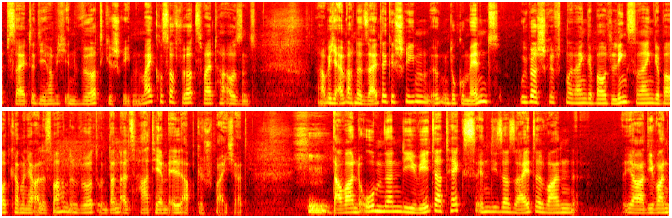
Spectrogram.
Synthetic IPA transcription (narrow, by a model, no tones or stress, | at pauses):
vɛpz̥aɪtədiːɦaːbəɪçɪnvʏɐtɡ̥əʃʁ̥ḭːbm̩maɪkʁ̥osɔːftv̥ʏɐt̚t͡sv̥aɪtʰa̰ʊzn̩t | ha̰ːbəɪçʔa̰ɪnfaχnəzaɪtəɡəʃʁ̥iːbm̩ʔɪɐɡŋ̩tn̩dokumɛnt | ʔyːbɐʃʁ̥ɪftn̩ʁaɪnɡəbaʊtlɪŋksʁaɪnɡəbaʊtkʰanmanjaːʔa̰ləsma̰χn̩ɪnvʏɐtʊnt̚d̥anʔa̰lshaːtʰeːɛmʔɛ̰lʔa̰pɡ̥əʃpa̰ɪçɐ̰t | d̥aːvaːʁənʔoːbm̩dandiːveːtatʰɛksɪ̰ndiːzɐzaɪtəvaːʁən | jaːdiːvaːʁən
